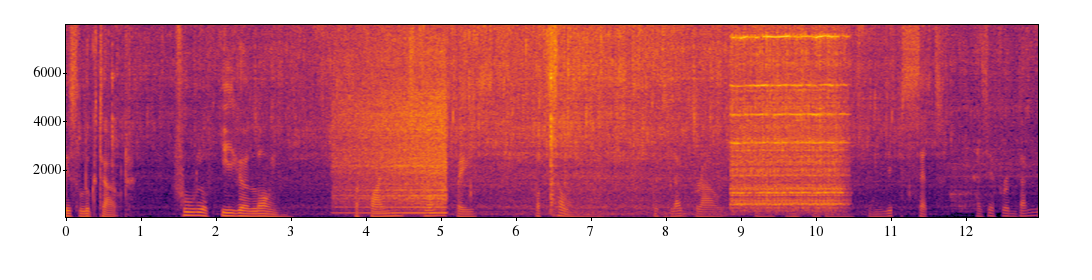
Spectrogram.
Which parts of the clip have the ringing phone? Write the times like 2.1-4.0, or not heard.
8.8-10.5.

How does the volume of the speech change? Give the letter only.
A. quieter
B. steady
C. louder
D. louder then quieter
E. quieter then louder
A.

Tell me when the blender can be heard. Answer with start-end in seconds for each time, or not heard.
3.5-5.1.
